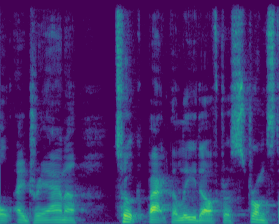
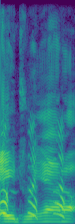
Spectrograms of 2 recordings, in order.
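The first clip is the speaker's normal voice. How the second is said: very loud, high, nasal American accent on "Adriana"; 6 semitones higher, 12 dB louder than usual. Saying a name the speaker says needs an american accent on adriana. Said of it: "I have to do an American accent to say that name".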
